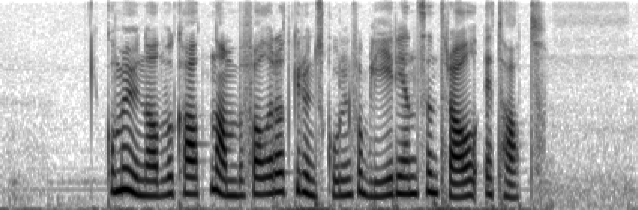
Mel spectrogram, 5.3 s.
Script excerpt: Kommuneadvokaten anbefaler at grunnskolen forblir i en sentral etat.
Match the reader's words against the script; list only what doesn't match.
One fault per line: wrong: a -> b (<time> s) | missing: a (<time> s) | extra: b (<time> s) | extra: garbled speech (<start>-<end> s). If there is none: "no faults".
no faults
